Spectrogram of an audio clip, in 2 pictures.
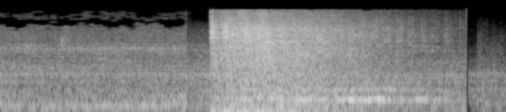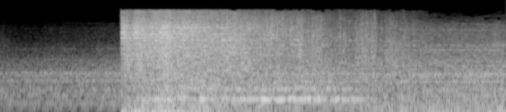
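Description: A train crashes into a bus with a loud crunching smash.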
